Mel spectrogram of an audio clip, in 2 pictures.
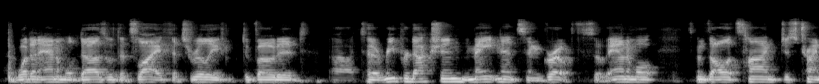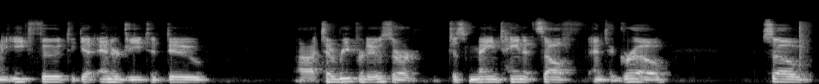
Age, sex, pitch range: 30-49, male, 110-130 Hz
